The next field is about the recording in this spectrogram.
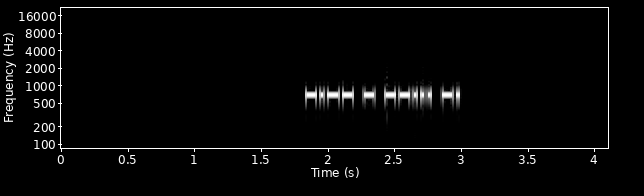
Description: Morse code, heard as a keyed tone, about 46 wpm, 700 Hz. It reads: YT7N
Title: DXCC-100 Call Signs - 4 Characters - Repeated 3x - 45wpm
